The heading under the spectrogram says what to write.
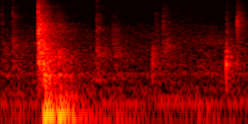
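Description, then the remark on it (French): A door shuts with a solid thud, followed by a few lighter clicks and taps from the latch or handle. No one speaks. “Oui, entre et ferme la porte derrière toi.”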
